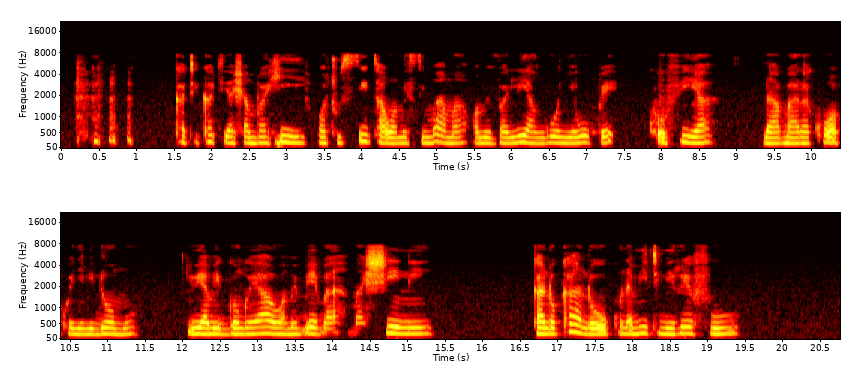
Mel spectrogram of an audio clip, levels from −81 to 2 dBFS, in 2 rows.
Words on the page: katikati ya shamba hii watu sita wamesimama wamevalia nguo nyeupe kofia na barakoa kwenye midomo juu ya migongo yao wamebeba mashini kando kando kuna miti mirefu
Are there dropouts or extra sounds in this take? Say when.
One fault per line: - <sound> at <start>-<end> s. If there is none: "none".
- laugh at 0.2-1.0 s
